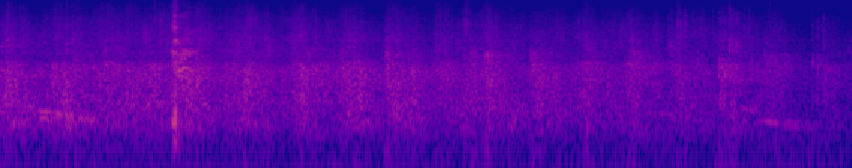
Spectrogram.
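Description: A church audience claps their hands unto the Lord steadily for several seconds, a dense, continuous wash of many hands with one sharper clap standing out near the start, fairly quiet.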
